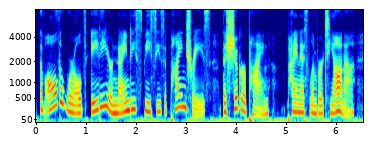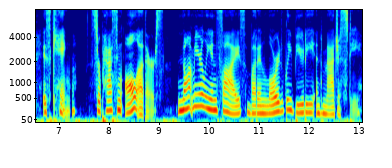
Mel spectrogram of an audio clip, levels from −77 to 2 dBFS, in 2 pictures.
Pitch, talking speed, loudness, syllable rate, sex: 200 Hz, 140 wpm, -18 LUFS, 4.1 syllables/s, female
